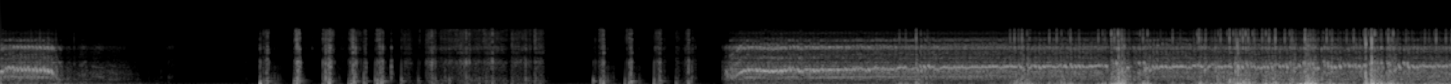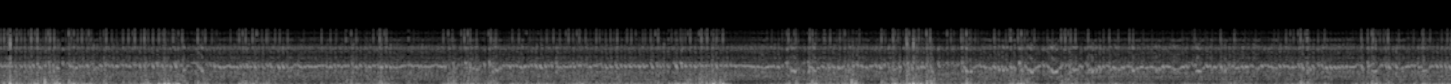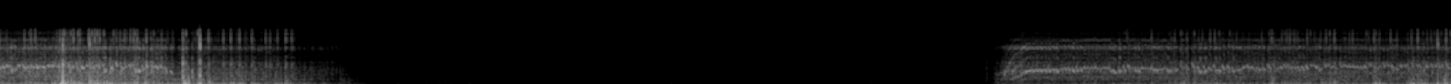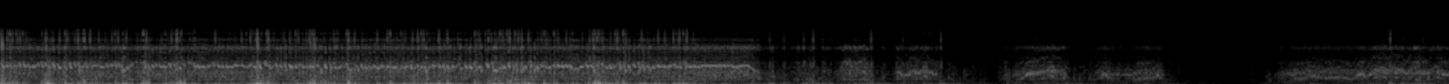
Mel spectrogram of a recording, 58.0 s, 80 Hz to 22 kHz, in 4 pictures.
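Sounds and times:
electric motor and gears whining: 0:00.0 - 0:01.4, 0:06.8 - 0:32.4, 0:39.0 - 0:55.2, 0:56.3 - 0:58.0.

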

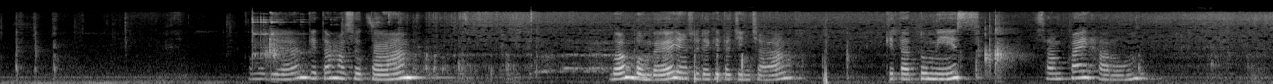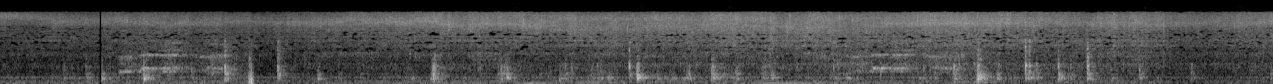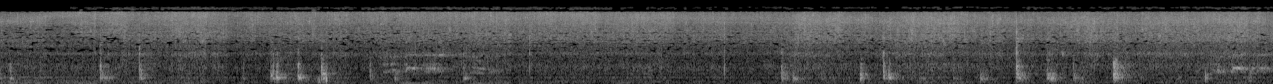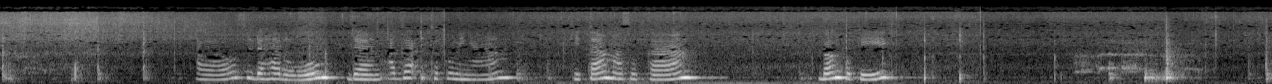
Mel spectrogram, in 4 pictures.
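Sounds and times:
onion sizzling in a pot: 0:02.5 - 0:50.9
wooden spatula scraping and knocking pot: 0:16.8 - 0:30.2.

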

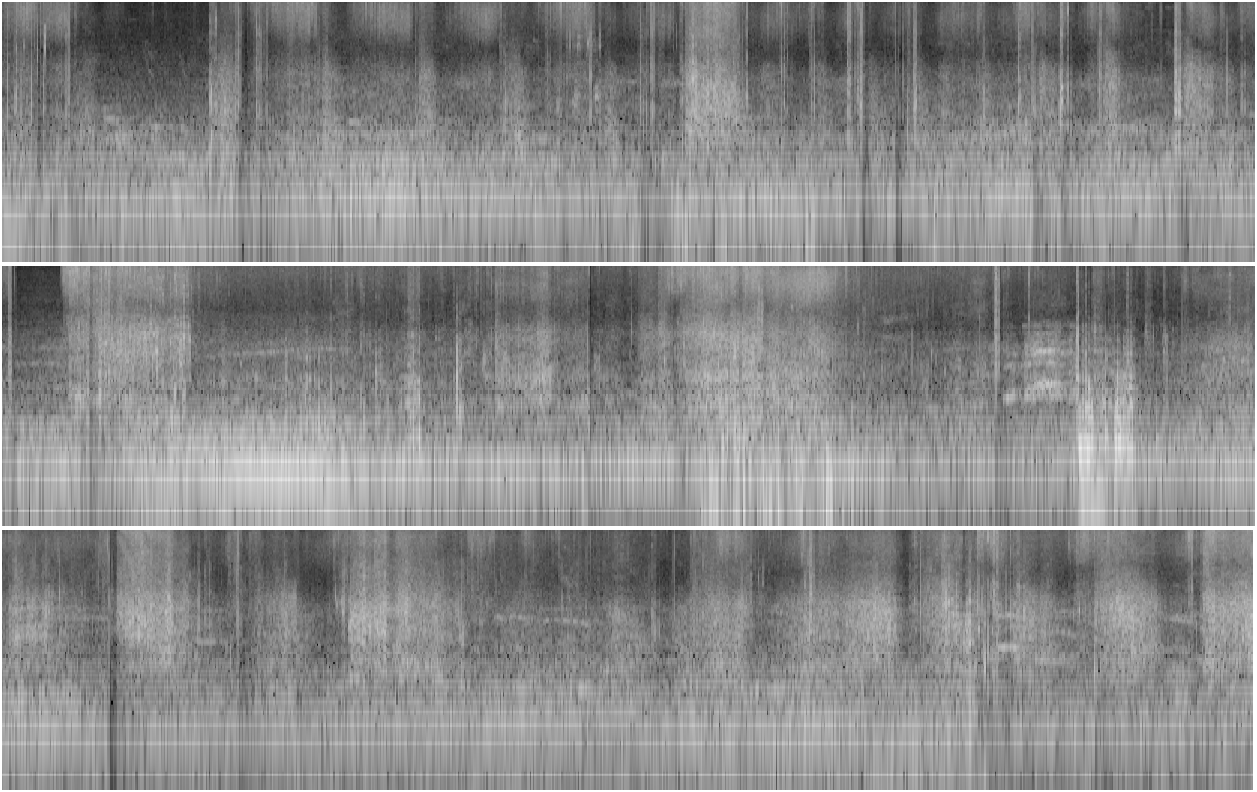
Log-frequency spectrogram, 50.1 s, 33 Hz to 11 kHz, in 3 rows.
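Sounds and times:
sand falling into muddy water: 0:00.0 - 0:01.2, 0:02.6 - 0:16.9, 0:17.5 - 0:19.4, 0:23.2 - 0:31.4, 0:32.2 - 0:50.0
sand pouring into a tub: 0:02.8 - 0:07.9, 0:08.5 - 0:14.9, 0:17.5 - 0:19.4, 0:25.2 - 0:28.2, 0:32.7 - 0:40.6, 0:41.5 - 0:50.0
rooster crowing: 0:19.7 - 0:21.2, 0:30.0 - 0:31.6, 0:39.6 - 0:41.6, 0:46.5 - 0:47.8.

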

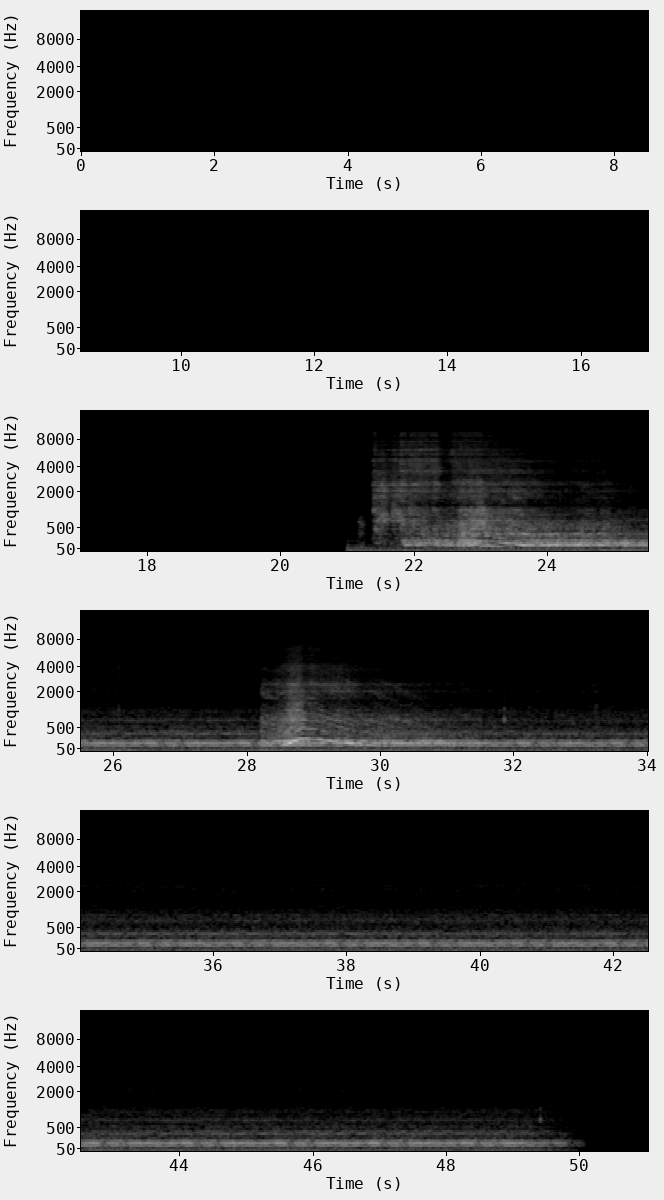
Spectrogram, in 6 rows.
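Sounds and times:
car engine idling and revving: 0:21.2 - 0:50.1.

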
